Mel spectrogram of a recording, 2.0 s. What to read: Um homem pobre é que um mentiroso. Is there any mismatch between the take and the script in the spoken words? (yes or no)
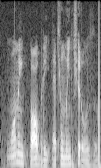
no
